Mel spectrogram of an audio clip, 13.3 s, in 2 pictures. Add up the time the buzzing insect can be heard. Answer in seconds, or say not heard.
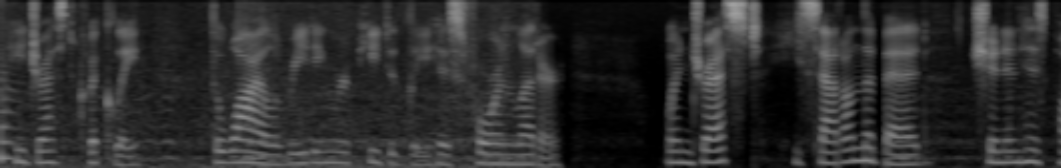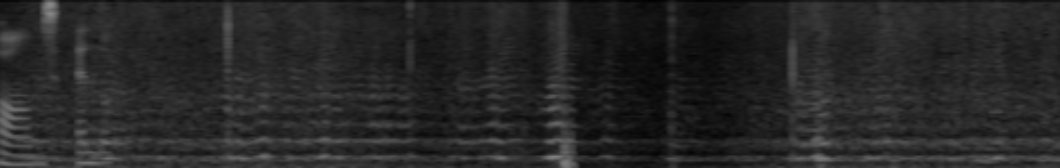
11 s.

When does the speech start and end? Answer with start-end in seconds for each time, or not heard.
0.0-7.3.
